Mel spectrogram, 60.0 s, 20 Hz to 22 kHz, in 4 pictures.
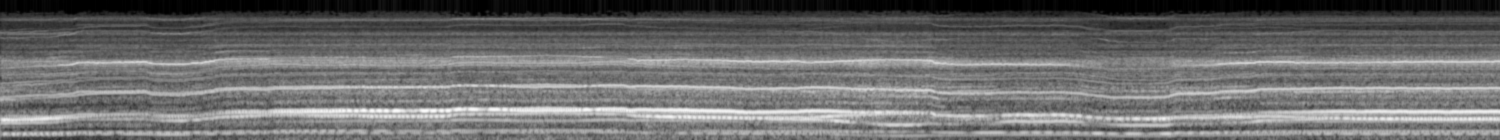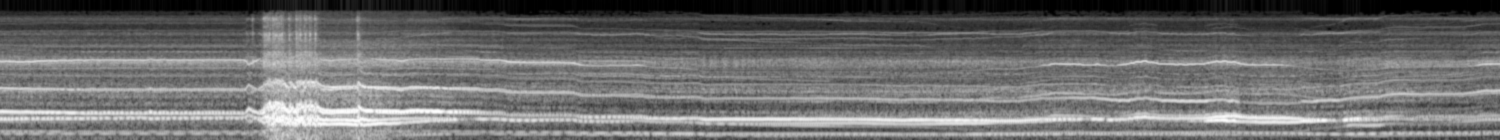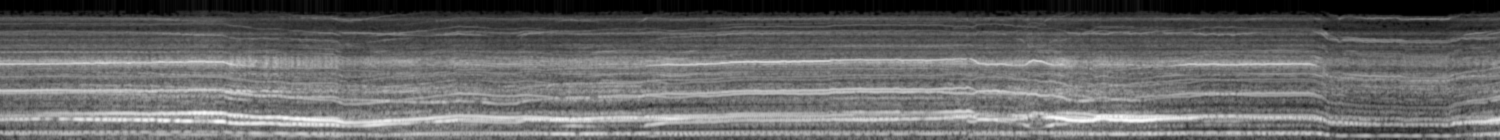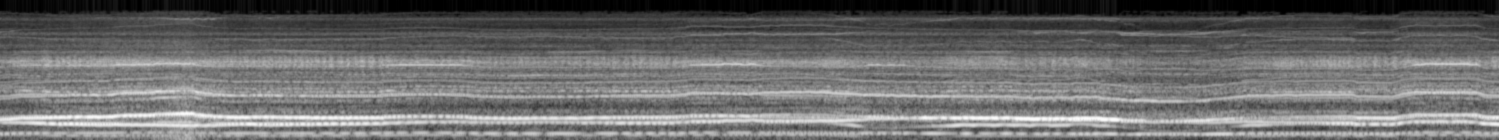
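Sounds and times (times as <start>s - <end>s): drone motors whining: 0.0s - 59.9s.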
